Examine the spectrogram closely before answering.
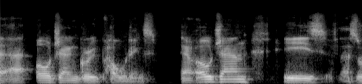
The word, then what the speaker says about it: Aujan: group treasury director at ojan group Holdings now ojan is that's the right way to say it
